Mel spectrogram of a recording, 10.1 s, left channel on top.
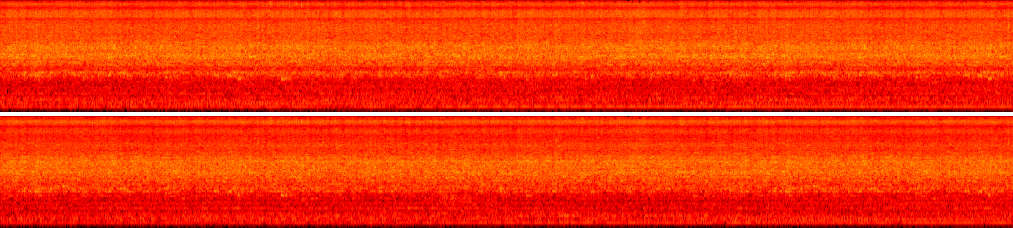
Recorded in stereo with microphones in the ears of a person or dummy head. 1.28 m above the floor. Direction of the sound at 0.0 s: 5° left (ahead or behind).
